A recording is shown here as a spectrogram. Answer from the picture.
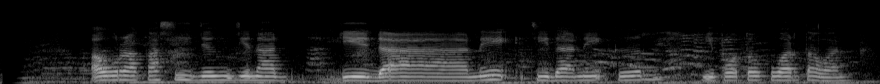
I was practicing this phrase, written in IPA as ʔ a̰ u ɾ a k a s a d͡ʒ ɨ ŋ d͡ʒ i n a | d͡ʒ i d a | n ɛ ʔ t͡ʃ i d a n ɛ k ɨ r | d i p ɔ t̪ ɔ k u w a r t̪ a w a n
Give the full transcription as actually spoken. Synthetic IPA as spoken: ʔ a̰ u ɾ a k a s i d͡ʒ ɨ ŋ d͡ʒ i n a | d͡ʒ i d a | n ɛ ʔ t͡ʃ i d a n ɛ k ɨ r | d i p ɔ t̪ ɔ k u w a r t̪ a w a n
